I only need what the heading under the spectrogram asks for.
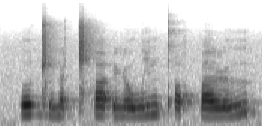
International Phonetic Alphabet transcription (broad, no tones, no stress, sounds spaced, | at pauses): o ɡ͡ǁ ɯ ɳ ʌ ǁʰ a ʔ i ɳ o w i ŋ qʼ a f p a ɭ ɯ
